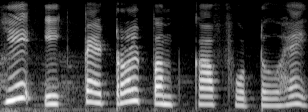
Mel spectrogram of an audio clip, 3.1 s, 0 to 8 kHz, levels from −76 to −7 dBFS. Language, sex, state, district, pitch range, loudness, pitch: Hindi, female, Rajasthan, Jaipur, 210-280 Hz, -18 LUFS, 225 Hz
